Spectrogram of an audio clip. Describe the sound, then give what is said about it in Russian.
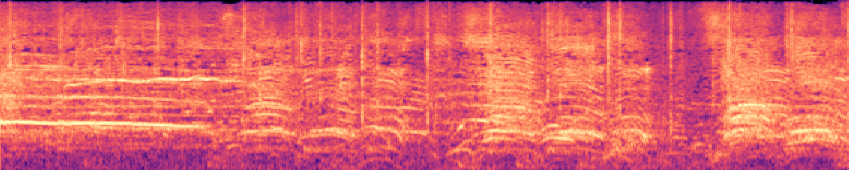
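A large protest crowd shouts and chants in the street in Khabarovsk, Russia, where such protests have gone on for weeks, especially on Saturdays. Many voices overlap in loud, continuous waves with rising and falling cries, and a high whistle-like tone is sustained near the start. “Город, в котором уже не одну неделю, особенно по субботам, творится вот такое.”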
